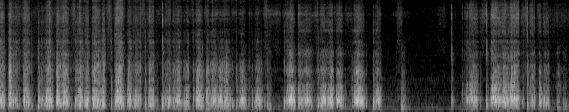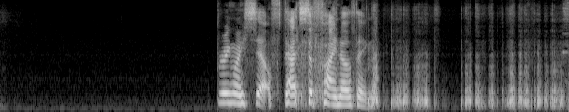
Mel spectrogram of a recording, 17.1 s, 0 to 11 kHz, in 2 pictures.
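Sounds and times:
pen scratching on paper: 0.0 - 5.8, 6.8 - 8.3, 13.0 - 17.0.

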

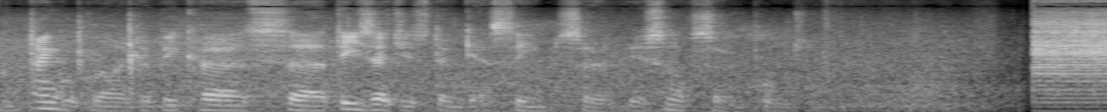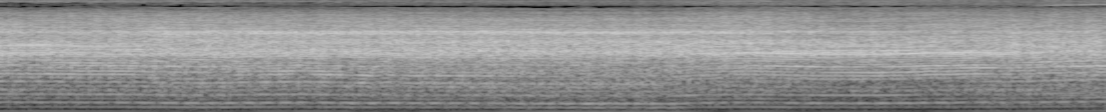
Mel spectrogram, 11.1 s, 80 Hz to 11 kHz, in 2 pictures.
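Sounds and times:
angle grinder cutting board: 5.2 - 11.0.

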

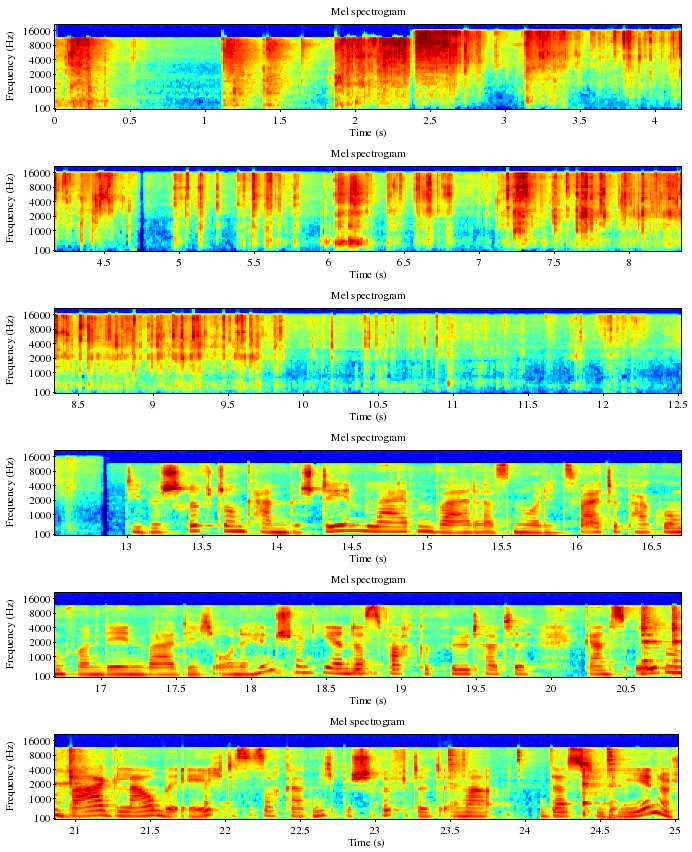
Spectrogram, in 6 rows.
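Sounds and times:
plastic bag crinkling: 1.8 - 12.8
chips rattling into a tin: 2.4 - 12.3.

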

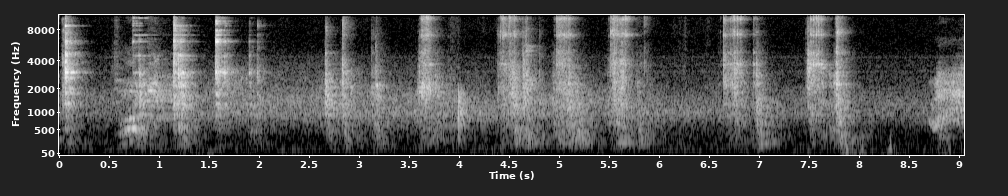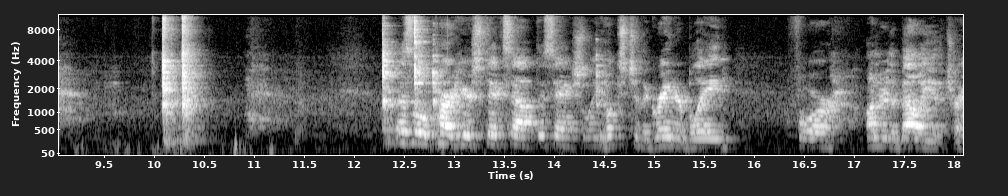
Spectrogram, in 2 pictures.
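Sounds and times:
wrench ratcheting on bolt: 0.0 - 5.9, 6.6 - 7.9.

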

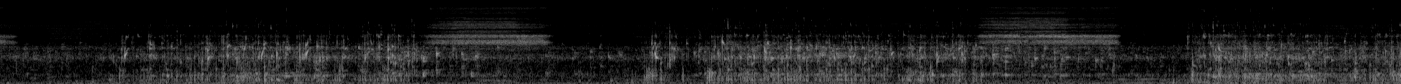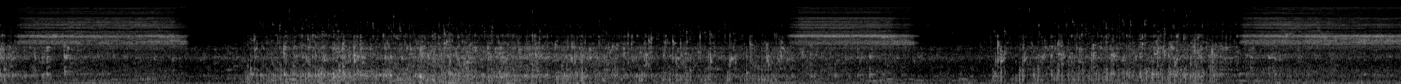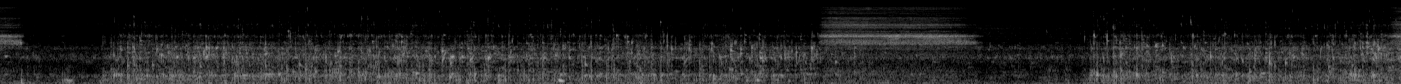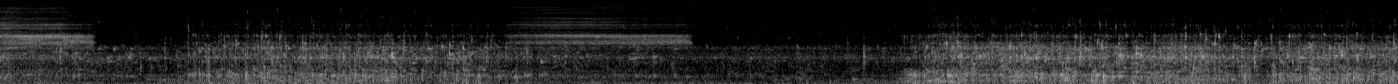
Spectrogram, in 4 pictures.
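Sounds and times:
exhaled air bubbling: 0.9 - 5.1, 5.8 - 37.8, 38.6 - 56.0
regulator hissing inhale: 4.3 - 5.6, 9.8 - 11.2, 14.2 - 15.9, 21.9 - 23.2, 26.4 - 28.3, 36.2 - 38.0, 41.9 - 43.0, 47.1 - 49.0.

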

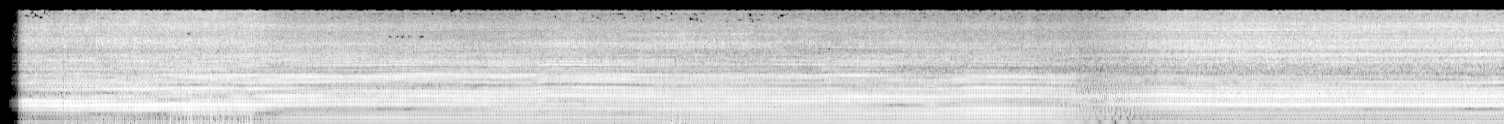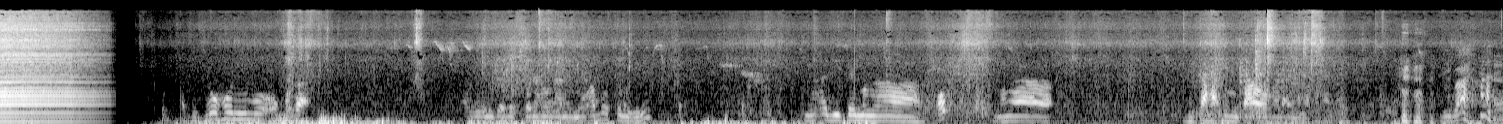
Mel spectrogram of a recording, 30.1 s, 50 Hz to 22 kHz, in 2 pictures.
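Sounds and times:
chainsaw cutting log at full throttle: 0.1 - 16.2.

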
